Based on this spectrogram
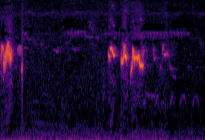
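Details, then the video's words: Female red-whiskered bulbul calling to stimulate males: a sharp bright chirp, a pause with faint twitters, then a loud quick three-note phrase and soft trailing notes over light hiss. "เสียงนกกรงหัวจุกตัวเมีย แก้ปัญหานกไม่เล่นราว ช่วยกระตุ้นนกกรงหัวจุกให้คึกคัก"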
